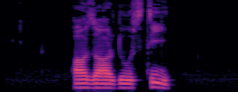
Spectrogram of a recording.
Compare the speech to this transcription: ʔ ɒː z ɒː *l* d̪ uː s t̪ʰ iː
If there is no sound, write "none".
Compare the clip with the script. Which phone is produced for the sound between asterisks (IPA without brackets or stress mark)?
ɾ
